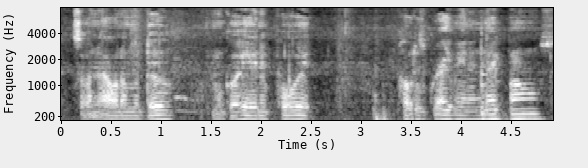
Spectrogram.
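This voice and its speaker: A man with a very deep, low pitch speaks at a fairly quick pace in a somewhat breathy, dark, mellow and relaxed tone. His intonation is fairly even, with audible room echo. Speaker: home cooking channel host. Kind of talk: cooking tutorial. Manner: casual, relaxed.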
